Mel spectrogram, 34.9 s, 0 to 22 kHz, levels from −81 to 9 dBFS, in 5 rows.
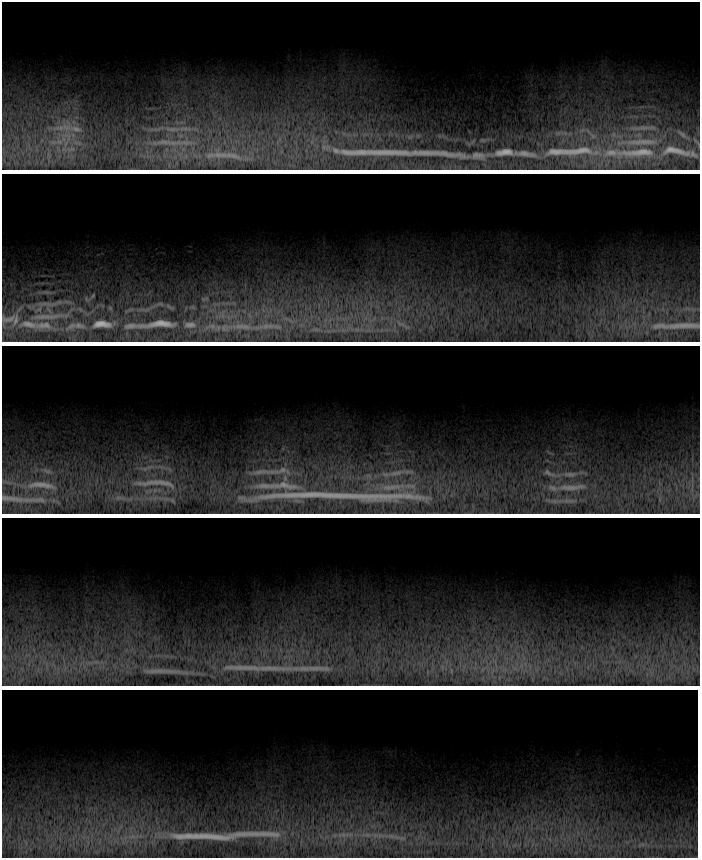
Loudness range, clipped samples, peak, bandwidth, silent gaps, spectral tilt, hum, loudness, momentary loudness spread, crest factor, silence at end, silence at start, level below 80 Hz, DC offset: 12 LU; under 0.1%; -20 dBFS; 11.5 kHz; none; -5.5 dB/octave; none; -39 LUFS; 17 LU; 20 dB; 0 s; 0 s; -64 dBFS; under 0.1%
